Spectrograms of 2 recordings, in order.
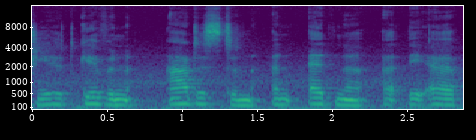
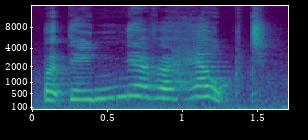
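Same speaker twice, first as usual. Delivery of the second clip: put-on child voice; 12 semitones higher, 7 dB louder than usual. A narrator's reading. Child voice complaining.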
